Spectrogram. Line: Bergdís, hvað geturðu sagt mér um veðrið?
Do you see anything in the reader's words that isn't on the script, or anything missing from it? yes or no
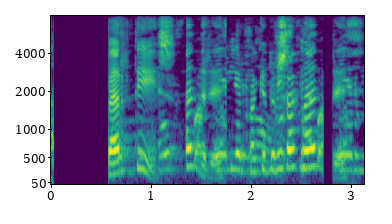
yes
